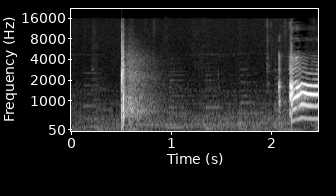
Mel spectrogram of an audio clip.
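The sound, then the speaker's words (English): A confetti popper goes off for a birthday with one sharp, loud bang that fades quickly into a soft, trailing hiss. A brief quiet follows, then a voice lets out a loud exclamation. “confetti. Explosion.”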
